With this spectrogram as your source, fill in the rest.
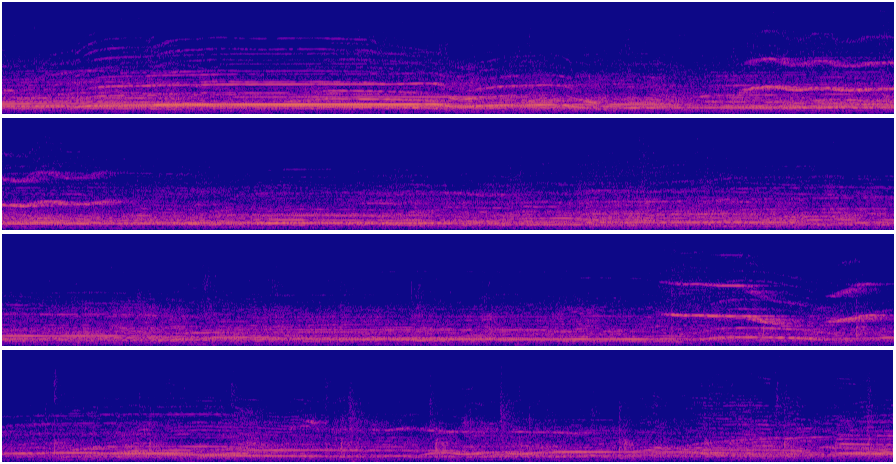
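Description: A crowd whistles shrilly in a large echoing hall.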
